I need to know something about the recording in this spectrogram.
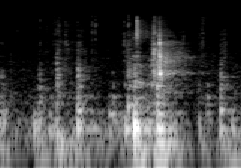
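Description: Soft-serve machine dispensing-valve parts being handled in a stainless steel sink as the pistons are pulled out of the valve block: a few light knocks and rubbing sounds.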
